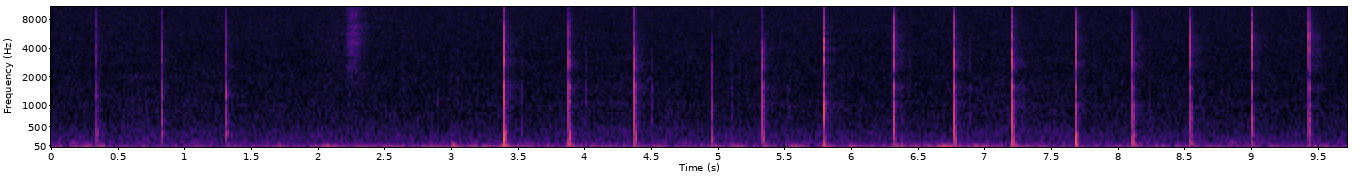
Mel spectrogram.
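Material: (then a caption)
Plastic. A hollow white plastic shower gel squeeze bottle with a blue cap and printed label is held in both hands and tapped with the fingertips. Seventeen short, dry taps come at a slow, steady pace: three at the start, a pause, then fourteen more evenly spaced. Each tap is crisp with no ring, over a faint background hiss.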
